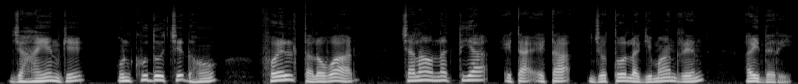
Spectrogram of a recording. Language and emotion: Santali, neutral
